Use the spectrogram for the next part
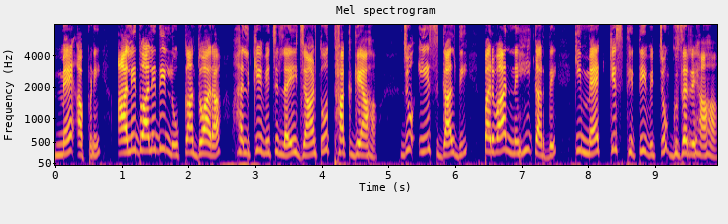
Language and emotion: Punjabi, angry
